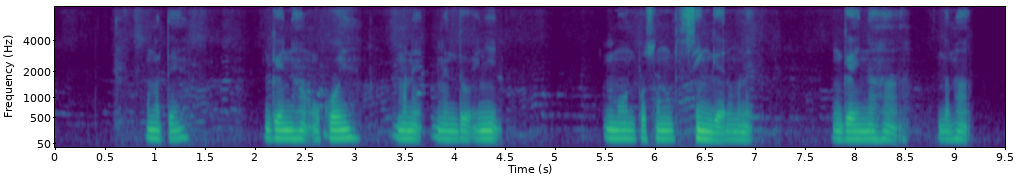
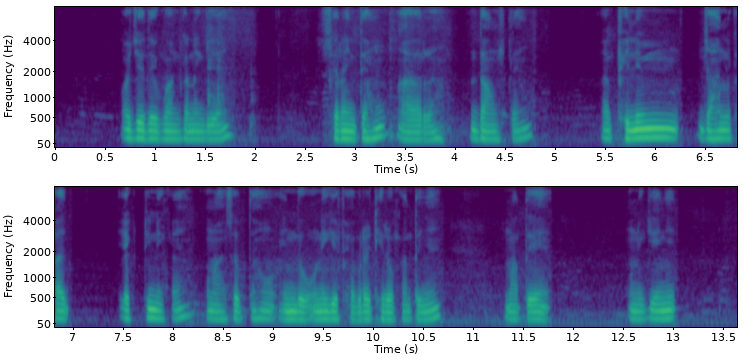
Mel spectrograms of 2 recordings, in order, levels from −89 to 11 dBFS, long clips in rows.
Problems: background sounds at intervals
